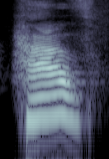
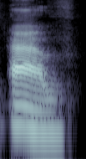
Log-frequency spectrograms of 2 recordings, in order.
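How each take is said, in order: First: The word begins with a clear h sound. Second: The word begins with no h sound.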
